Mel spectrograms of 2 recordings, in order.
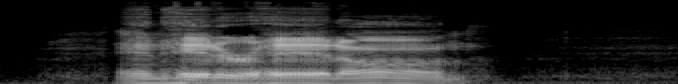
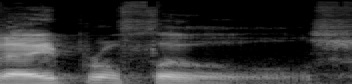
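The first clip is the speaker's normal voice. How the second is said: deadpan reveal; slower than usual. Acted. Punchline of the prank call.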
